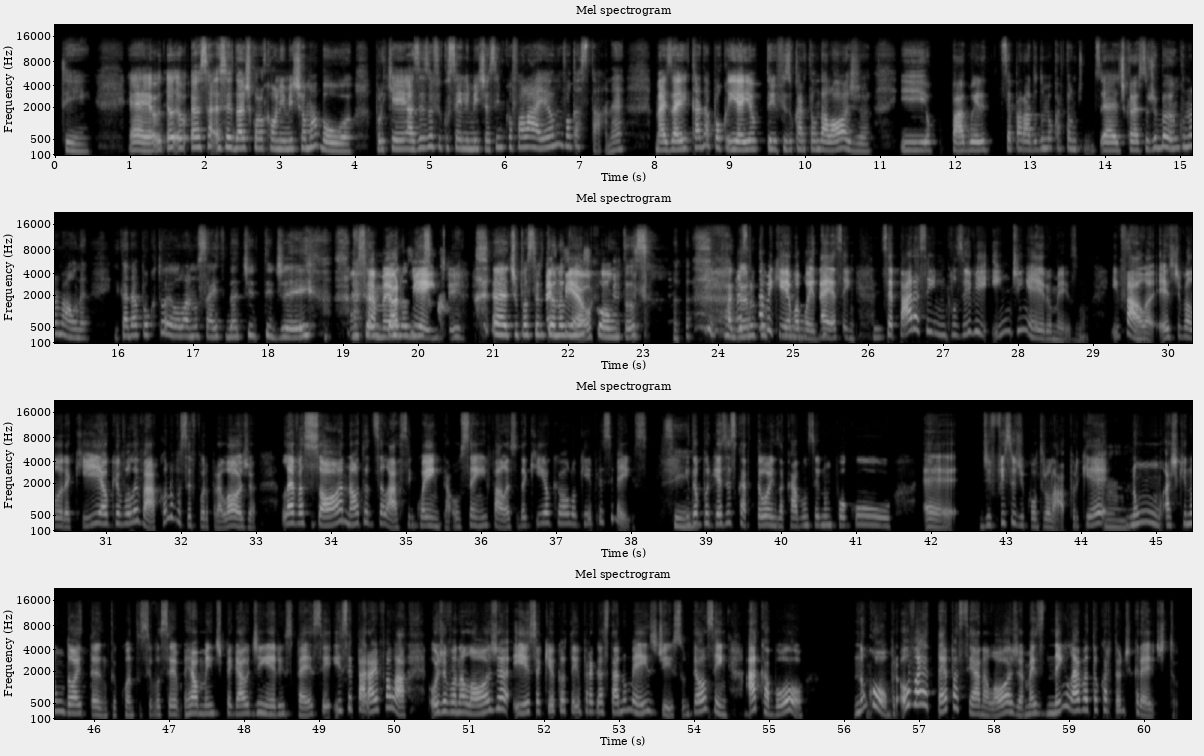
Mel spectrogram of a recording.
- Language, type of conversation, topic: Portuguese, advice, Como posso evitar compras impulsivas quando estou estressado ou cansado?
- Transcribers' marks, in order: other background noise; chuckle; tapping; chuckle; laughing while speaking: "acertando as minhas co eh, tipo, acertando as minhas contas"; laugh; laugh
